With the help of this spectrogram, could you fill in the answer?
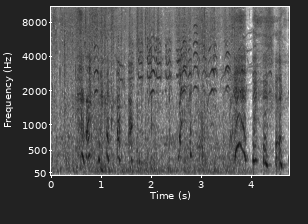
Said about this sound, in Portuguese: Acabou de perder um tratamento de spa. Olha, super relaxante, numa sala cheia de pombos e gaivotas. Quando alguém bate uma palma.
